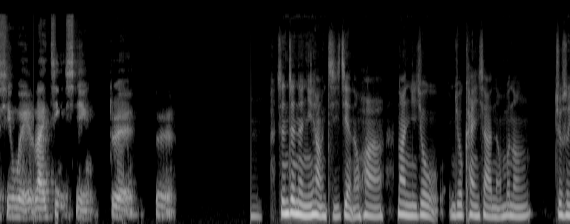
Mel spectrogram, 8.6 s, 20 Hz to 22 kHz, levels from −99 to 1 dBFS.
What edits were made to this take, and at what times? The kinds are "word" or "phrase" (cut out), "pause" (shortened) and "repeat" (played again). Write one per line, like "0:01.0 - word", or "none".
0:05.9 - pause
